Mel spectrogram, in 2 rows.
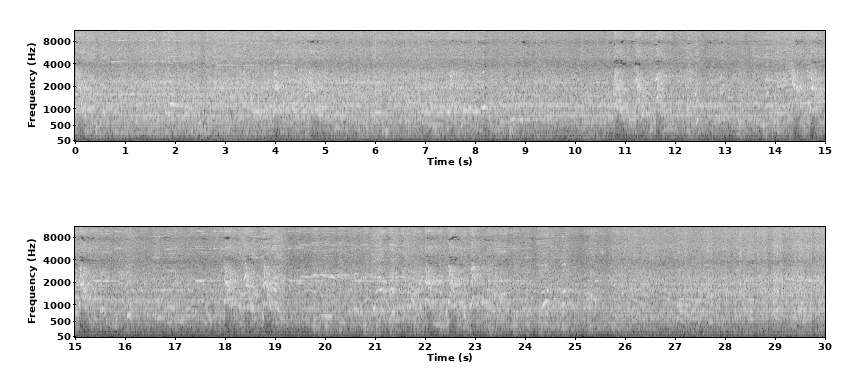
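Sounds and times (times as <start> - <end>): crowd voices din: 0.0 - 30.0.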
